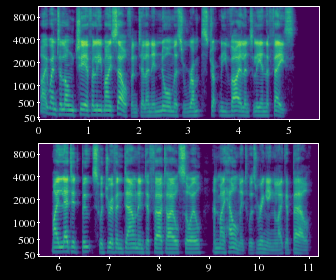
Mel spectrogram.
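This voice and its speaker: A man's voice: mid-range voice, fairly even intonation, moderate pace, fairly bright tone, clear, resonant tone. A man reading a short story aloud as a scripted audiobook narration.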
